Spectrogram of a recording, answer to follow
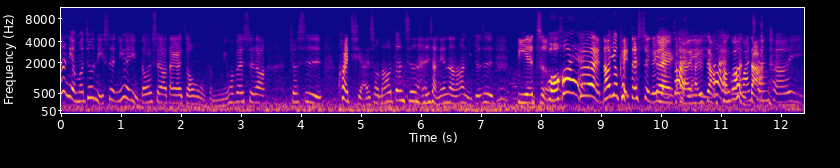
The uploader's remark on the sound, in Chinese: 首次街訪。首次席地而坐街頭不收音訪談(含赤裸車聲)。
